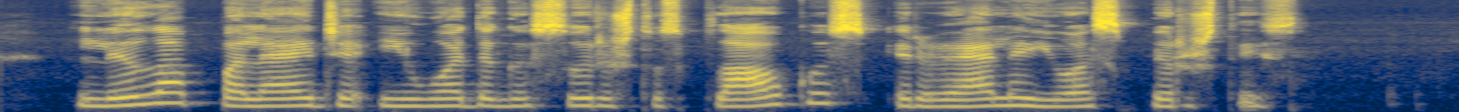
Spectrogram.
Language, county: Lithuanian, Vilnius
